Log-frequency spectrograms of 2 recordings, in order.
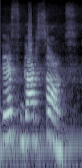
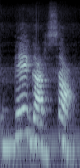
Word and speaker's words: des garçons: to make it plural, you don't pronounce it. Normally s's at the end of the words we don't pronounce. So it is not des garçons. No, if you pronounce like that, it's completely wrong. That is des garçons.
